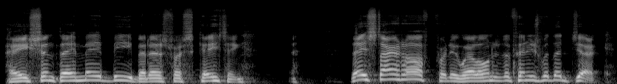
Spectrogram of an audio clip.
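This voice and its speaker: A man's voice: fairly high pitch, measured pace, darkish tone, pitched above the performer's own voice. A man voicing a haughty, mocking schoolboy in a storybook, with a sneering, sarcastic manner.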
